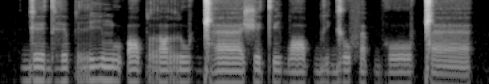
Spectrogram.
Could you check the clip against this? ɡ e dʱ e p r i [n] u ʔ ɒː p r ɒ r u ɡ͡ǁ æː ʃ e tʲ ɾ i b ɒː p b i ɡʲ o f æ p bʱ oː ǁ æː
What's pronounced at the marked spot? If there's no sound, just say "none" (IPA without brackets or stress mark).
m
